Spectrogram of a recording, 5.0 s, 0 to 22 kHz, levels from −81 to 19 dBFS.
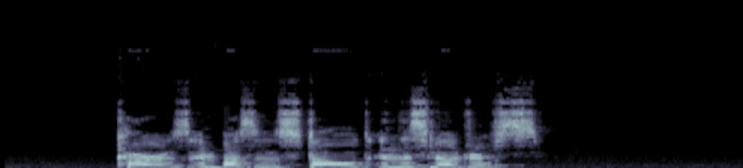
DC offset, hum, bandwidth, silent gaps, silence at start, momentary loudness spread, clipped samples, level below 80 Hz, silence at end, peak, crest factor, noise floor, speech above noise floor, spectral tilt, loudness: under 0.1%; none; 10 kHz; none; 0.8 s; 5 LU; under 0.1%; -52 dBFS; 1.4 s; -2 dBFS; 16 dB; -68 dBFS; 54 dB; -3 dB/octave; -14 LUFS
